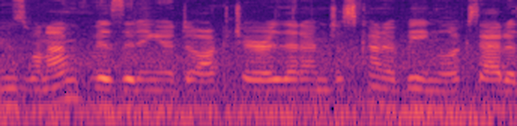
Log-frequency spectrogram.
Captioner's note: none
